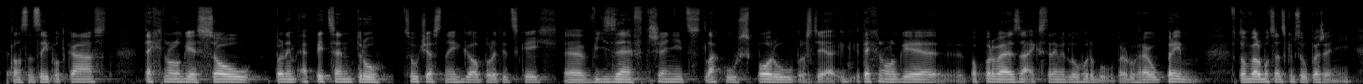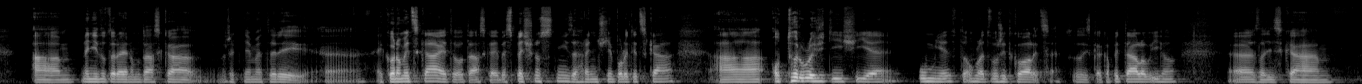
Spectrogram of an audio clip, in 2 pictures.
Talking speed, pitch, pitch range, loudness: 135 wpm, 120 Hz, 115-125 Hz, -27 LUFS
